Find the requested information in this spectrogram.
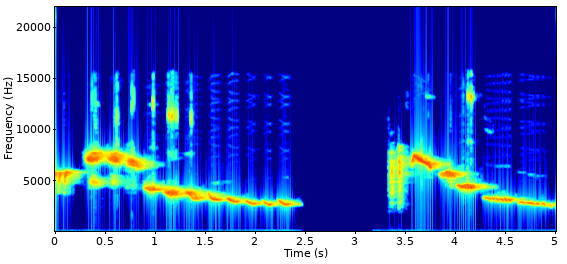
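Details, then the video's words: Tledekan gunung whistling to provoke rivals: a long string of pure notes starting high and falling step by step to a lower pitch, a short gap, then a second descending whistled cascade. "tledekan gunung nyuling bikin lawan emosi"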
